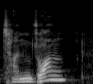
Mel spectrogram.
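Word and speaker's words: 站桩: Tem um exercício no Tai Chi Chuan chamado Zanzhuang, ou em chinês a pronúncia é Chanzhuang, Chanzhuang, Chanzhuang, dependendo da província, tem um sotaque também.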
